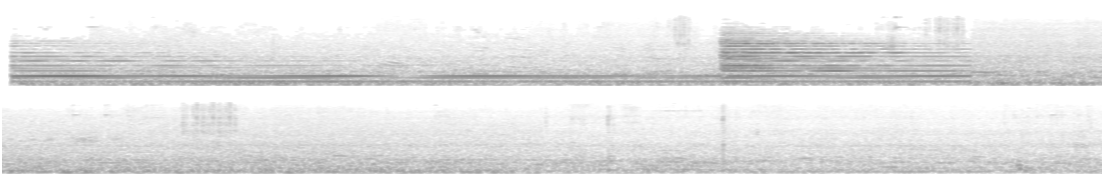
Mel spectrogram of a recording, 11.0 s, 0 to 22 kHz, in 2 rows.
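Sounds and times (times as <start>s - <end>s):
church bell tolling: 0.1s - 4.9s.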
